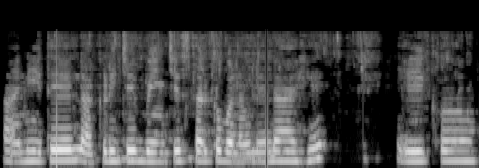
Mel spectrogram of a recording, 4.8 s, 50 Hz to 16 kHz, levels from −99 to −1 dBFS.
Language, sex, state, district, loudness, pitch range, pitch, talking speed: Marathi, female, Maharashtra, Nagpur, -21 LUFS, 215-230 Hz, 220 Hz, 125 wpm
